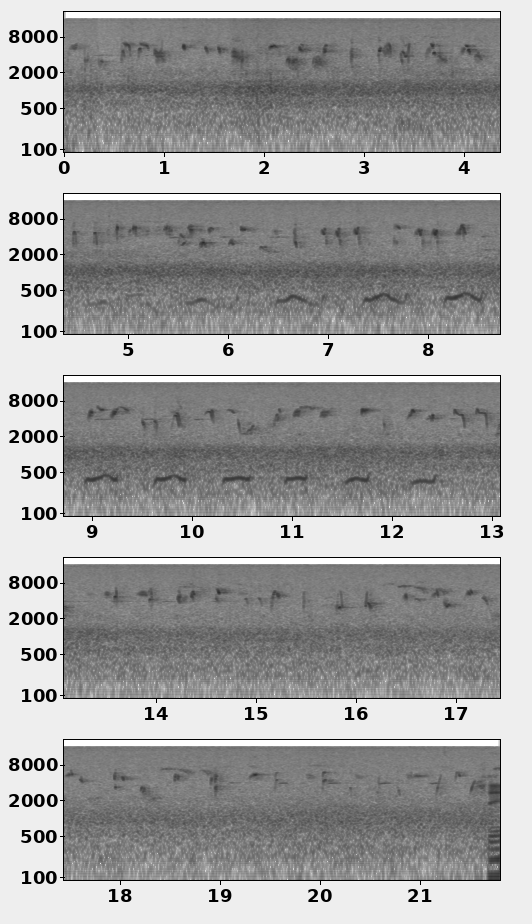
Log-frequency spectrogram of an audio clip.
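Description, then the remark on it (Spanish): A steady, continuous murmur of flowing water fills the scene while a dove in a tree coos softly in a repeated series partway through, with small birds chirping lightly high above. “Oímos muy bajito el sonido allí de fondo, oímos un murmullo de agua continuo ¿eh? y una paloma cantando también por ahí en algún árbol y nos da bueno pues la sensación de un bosque de ribera, de una mm.”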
